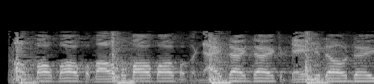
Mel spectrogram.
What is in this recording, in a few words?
Impersonator Impressionist Comedy; Corporate Entertainment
